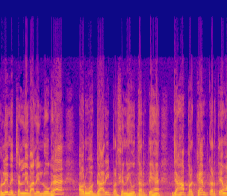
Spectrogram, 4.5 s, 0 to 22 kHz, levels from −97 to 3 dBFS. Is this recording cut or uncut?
uncut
